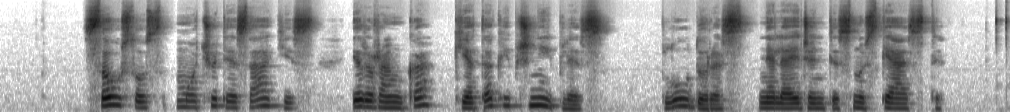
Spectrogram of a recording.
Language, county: Lithuanian, Panevėžys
